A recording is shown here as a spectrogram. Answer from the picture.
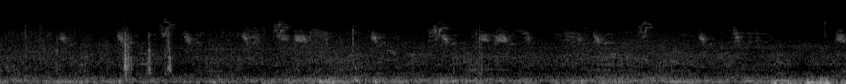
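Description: Small birds chirping: short high chirps, many in a row, over a low steady background rumble, with a couple of light clicks about a second in.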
